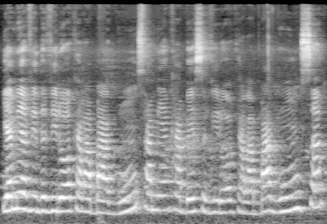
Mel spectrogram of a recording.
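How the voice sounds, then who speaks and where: A woman with a Brazilian Portuguese accent telling her own life story in a halting, earnest way, often checking that the listener follows. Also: a little high, roomy sound, slight background noise. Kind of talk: personal testimony to camera.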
